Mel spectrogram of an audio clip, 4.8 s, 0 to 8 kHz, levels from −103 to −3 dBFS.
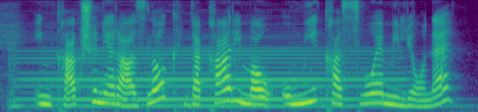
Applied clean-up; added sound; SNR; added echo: none; Bowed string instrument; 12 dB; none.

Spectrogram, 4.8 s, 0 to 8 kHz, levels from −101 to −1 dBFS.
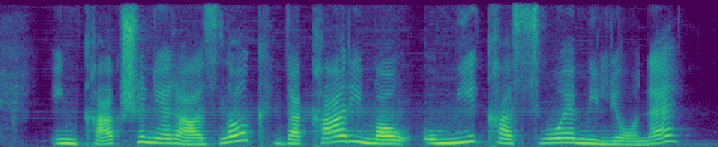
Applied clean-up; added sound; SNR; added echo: neural separator model SepFormer DNS4.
